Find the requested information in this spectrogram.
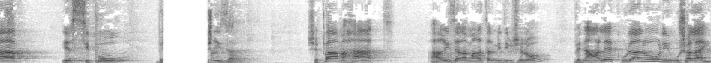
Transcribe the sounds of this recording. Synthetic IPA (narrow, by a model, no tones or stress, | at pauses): av | jeʃsipuʁ | be | ʁiza̰l | ʃepaːmaħat̪ | a̰aʁizalamaʁhat̪almid̪imʃ̬e̞lo̞ | venaʕale̞kulanulejeʁuʃalaim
